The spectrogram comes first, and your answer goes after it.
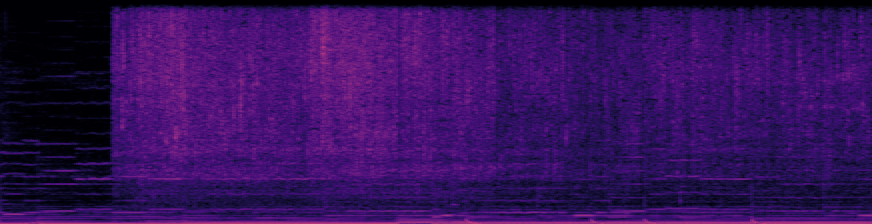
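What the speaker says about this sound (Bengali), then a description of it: "তেলটা গরম হয়ে আসলে এবার এক এক করে সব বড়াগুলো ভেজে নেবো।" Cabbage-egg pakoras deep-fry in hot oil in a kadai, a steady bright sizzle that flares up after a second and continues evenly, with soft low bumps beneath and no voices.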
